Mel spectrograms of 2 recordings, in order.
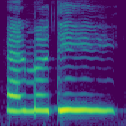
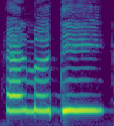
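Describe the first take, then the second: The two takes are said the same way.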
